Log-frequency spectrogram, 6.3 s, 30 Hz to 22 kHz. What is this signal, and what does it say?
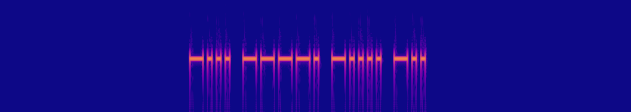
Morse code, heard as a keyed tone, about 27 wpm, 700 Hz. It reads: B96D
